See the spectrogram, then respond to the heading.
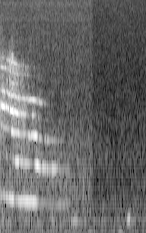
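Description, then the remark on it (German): A single drawn-out meow from the cat Snoopy, with a strained, creaky tone like a slowly opening door, loud, fading out after about a second into quiet. “Snoopy, du hörst dich anscheinend an wie eine Tür.”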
